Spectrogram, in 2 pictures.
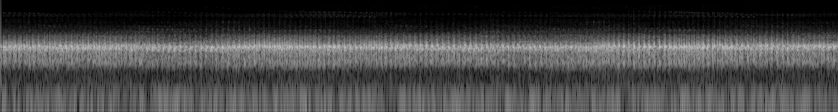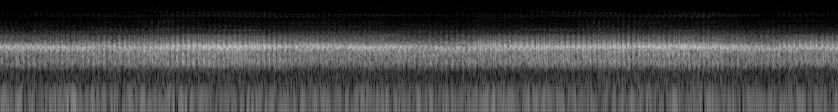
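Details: Continuous nocturnal calling of frogs and toads in Mexico, heard as a seamless droning trill with slight swells, loudest near the fifth second.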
